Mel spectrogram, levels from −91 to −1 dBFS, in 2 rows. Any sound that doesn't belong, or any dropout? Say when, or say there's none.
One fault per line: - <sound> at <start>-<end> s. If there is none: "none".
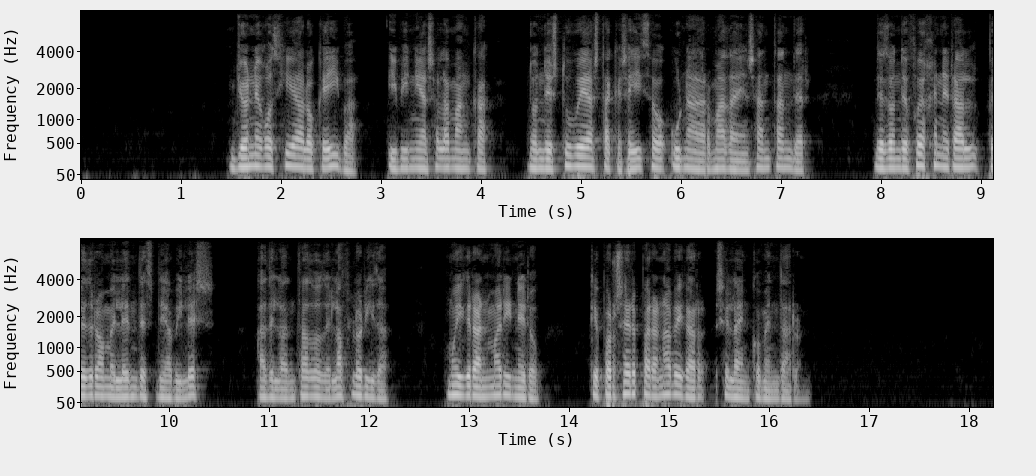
none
